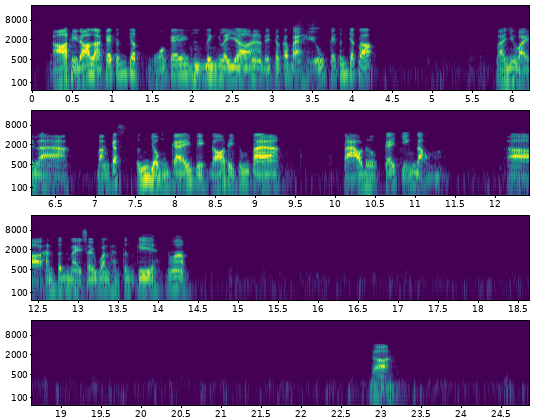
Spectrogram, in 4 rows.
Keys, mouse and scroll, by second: 0.2 click, 2.6 ctrl+z, 3.2 ctrl+z, 7.8 click, 8.1 ctrl+z, 9.0 ctrl+z, 10.2 click, 12.6-15.2 drag, 22.6 click, 24.3 alt+Tab.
